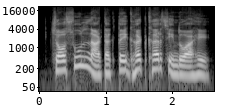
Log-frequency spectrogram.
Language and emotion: Sindhi, neutral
